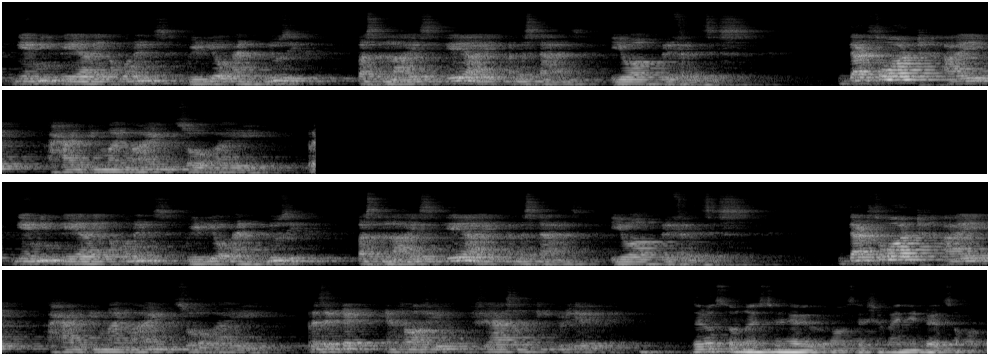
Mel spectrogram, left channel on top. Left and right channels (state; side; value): drops out; left; at 13.0 s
